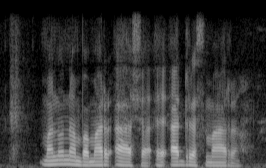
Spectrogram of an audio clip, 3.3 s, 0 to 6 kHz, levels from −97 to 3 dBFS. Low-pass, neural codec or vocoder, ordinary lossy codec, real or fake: 5.4 kHz; none; none; real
